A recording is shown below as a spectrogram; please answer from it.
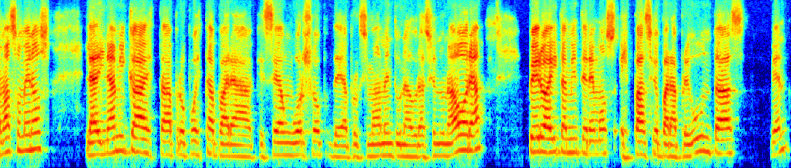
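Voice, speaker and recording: A woman's voice: on the low side, no room sound, muffled recording. A woman in her thirties from Rosario, Argentina, with a Rosario accent, explaining things in an online workshop and often checking in with "¿no?". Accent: Rosario Argentine Spanish. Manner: explanatory, repeats words and asks "¿no?". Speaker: workshop instructor.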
